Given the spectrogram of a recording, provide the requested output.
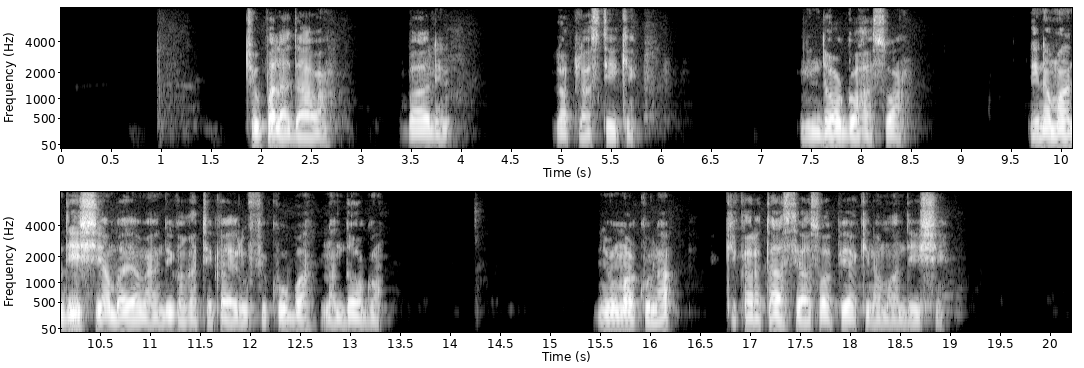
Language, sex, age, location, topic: Swahili, male, 18-24, Kisumu, health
